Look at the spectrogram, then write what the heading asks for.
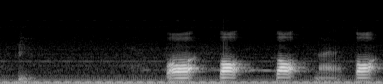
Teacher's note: ta ini juga sifatnya al-isti'la, dia dengan mengangkat pangkal lidah di saat kita melafalkan huruf ta.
